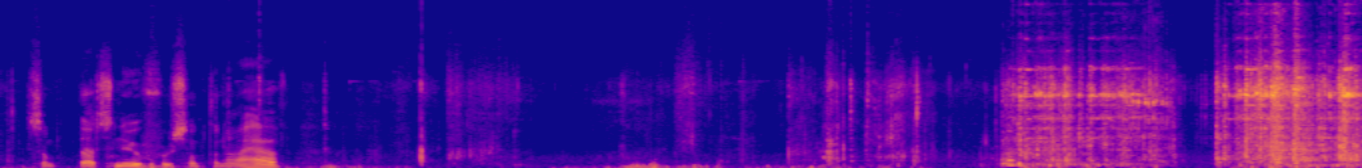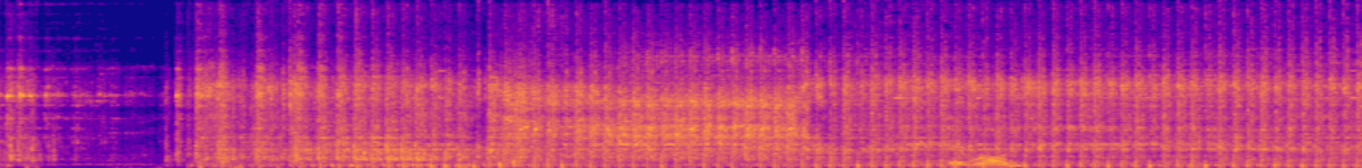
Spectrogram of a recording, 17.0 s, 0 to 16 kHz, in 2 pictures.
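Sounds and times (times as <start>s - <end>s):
small engine starting and running: 6.2s - 17.0s.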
